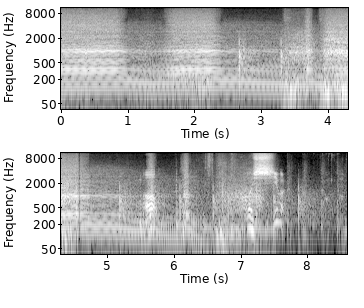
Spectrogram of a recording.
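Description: A motorcycle engine roars and revs up and down.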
